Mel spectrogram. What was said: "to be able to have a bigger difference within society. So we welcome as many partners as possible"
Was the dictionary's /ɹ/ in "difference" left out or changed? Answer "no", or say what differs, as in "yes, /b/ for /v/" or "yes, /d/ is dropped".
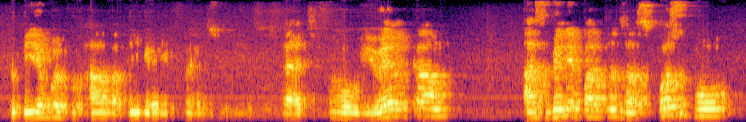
yes, /l/ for /ɹ/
